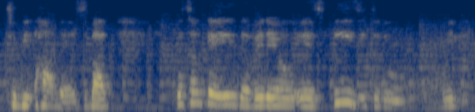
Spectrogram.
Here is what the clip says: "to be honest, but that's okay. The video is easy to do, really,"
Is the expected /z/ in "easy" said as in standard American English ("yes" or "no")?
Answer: yes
